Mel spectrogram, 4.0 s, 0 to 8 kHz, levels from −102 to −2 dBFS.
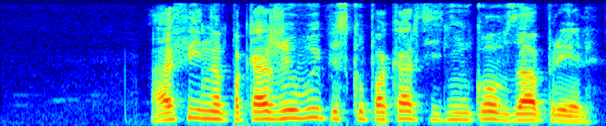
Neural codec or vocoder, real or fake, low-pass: none; real; 7.2 kHz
